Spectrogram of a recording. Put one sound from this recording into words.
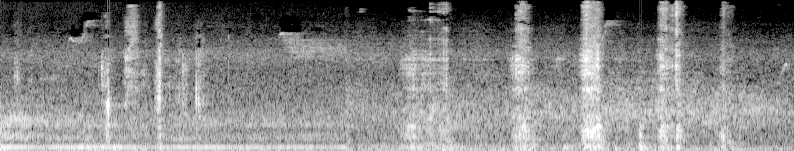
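A file scrapes along a metal blade in short strokes.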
